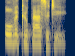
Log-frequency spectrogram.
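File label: "overcapacity", Indian English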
